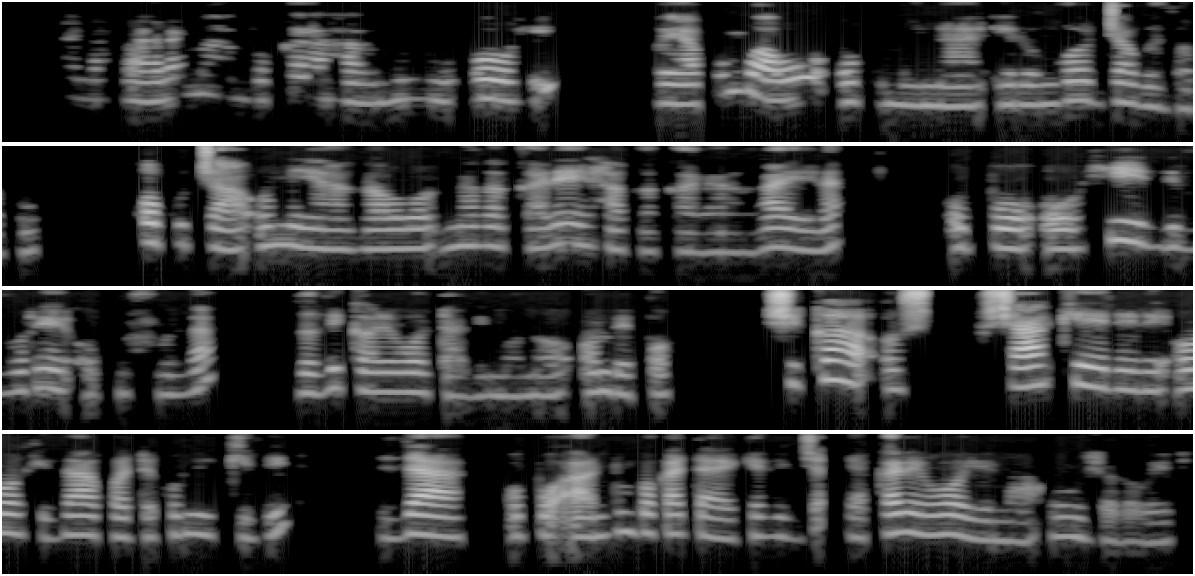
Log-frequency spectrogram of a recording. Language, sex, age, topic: Oshiwambo, female, 18-24, agriculture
